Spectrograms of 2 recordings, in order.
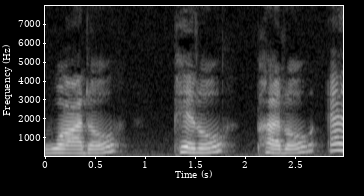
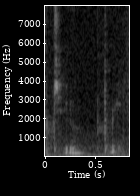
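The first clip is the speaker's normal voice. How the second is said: whisper; 20 dB quieter than usual. Real, not acted. Whispered counting.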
